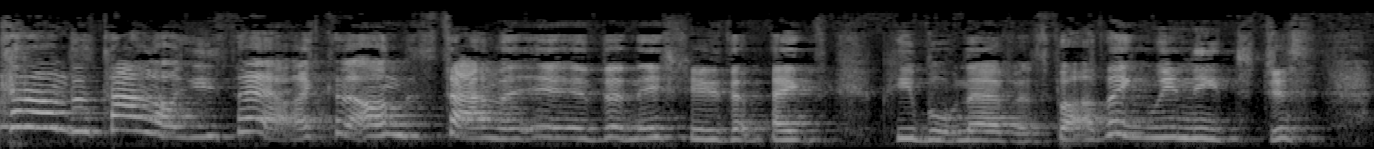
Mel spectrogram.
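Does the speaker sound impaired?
Yes: athetoid cerebral palsy, athetoid, with myotonia and ataxia.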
